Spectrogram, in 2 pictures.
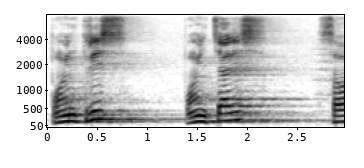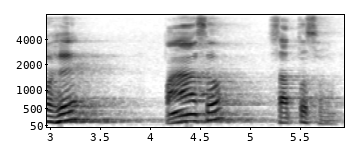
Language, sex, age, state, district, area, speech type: Odia, male, 30-45, Odisha, Kandhamal, rural, spontaneous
